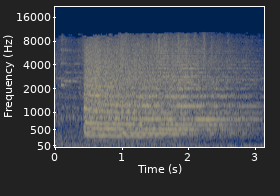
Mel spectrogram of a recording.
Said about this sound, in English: The town of Caliente sits in a narrow canyon 90 miles northwest of Las Vegas. It was built as a pickup spot for railroad passengers, but today trains just rumble by, saluting the 1,200 residents.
